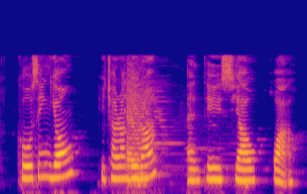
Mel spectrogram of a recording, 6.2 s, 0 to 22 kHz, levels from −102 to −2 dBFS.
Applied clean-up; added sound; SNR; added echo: classical method WPE with log-MMSE.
